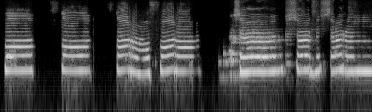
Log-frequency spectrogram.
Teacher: Dia pakai ujung lidah yang hampir bertemu dengan gigi di bawah.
